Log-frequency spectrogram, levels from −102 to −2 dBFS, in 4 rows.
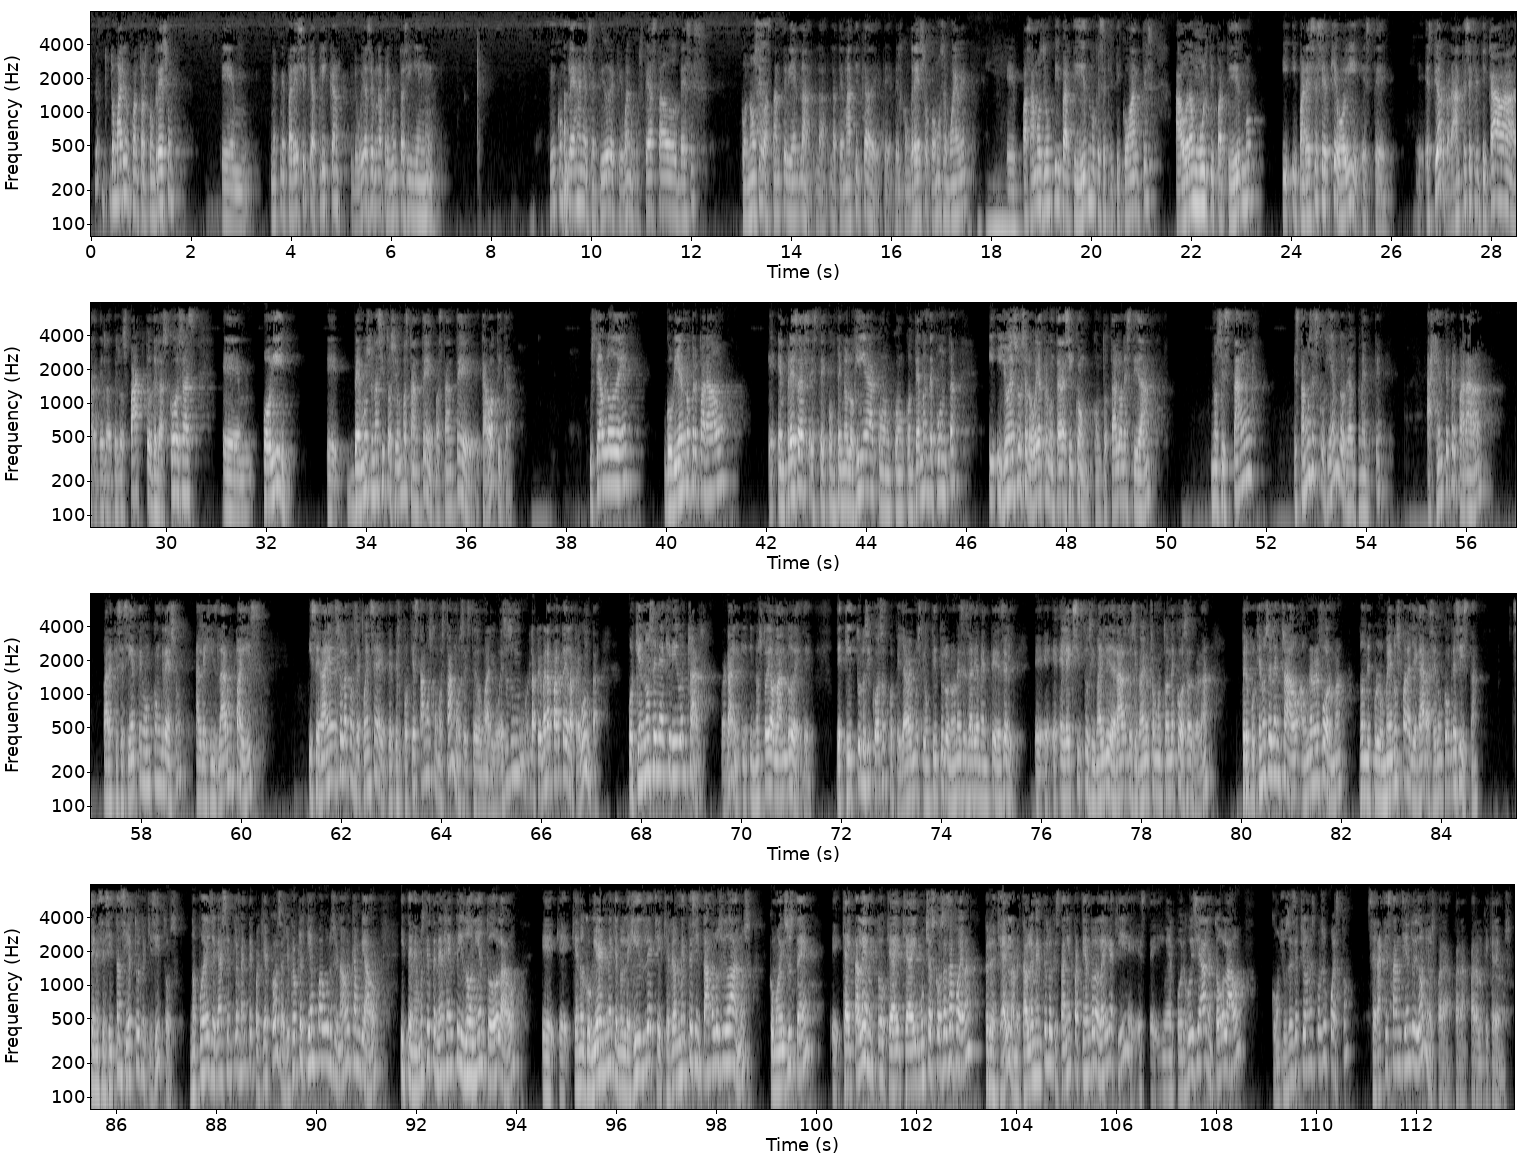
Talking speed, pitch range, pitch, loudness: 170 wpm, 115-165 Hz, 135 Hz, -30 LUFS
